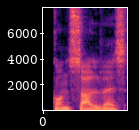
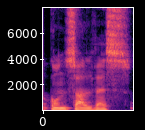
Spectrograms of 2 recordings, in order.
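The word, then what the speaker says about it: Gonçalves: better so um so Pedro should be read as gonalez yeah I knew it was the wrong pronunciation but I didn't really have time to yeah check the pronunciation now during the stream but I do like him so gonalves I think that is right uh like gon alasio I did check a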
